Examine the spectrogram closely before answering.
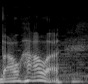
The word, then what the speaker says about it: VA-11 Hall-A: oh Hala by Miki the name sounds silly and a bit hard to pronounce but there's actually a thing but it's actually called Valhalla it's the the funny numbers and letters are just a code anyway I visited this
